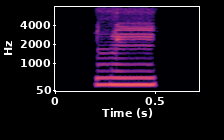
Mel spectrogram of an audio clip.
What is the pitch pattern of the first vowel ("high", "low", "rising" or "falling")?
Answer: high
